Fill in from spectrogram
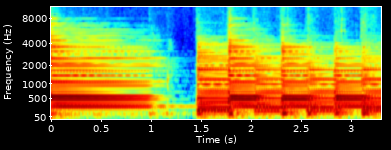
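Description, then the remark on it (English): A B flat minor chord rings out and slowly fades, then after a short pause it is struck again about five times in a steady rhythm, clear with no talking. “A tritone away is B flat. This is B flat minor.”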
